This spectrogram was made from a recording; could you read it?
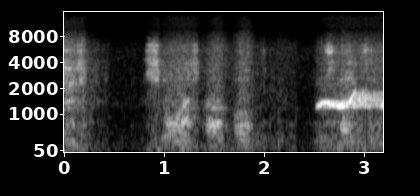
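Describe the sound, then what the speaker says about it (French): A whistle in the Roblox game SCP 3008, blown to lure monsters, rises as a loud sustained tone near the end, following bursts of game noise and faint activity. "Viens, on fait que siffler."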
